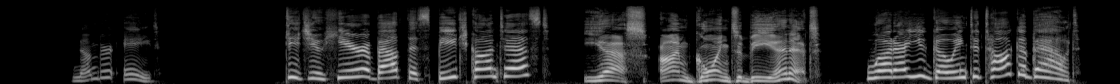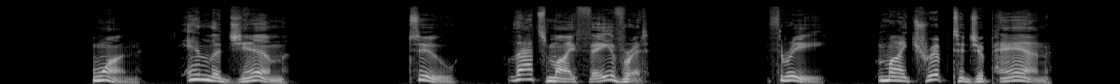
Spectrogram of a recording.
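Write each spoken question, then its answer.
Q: What are you going to talk about?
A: 3: My trip to Japan.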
